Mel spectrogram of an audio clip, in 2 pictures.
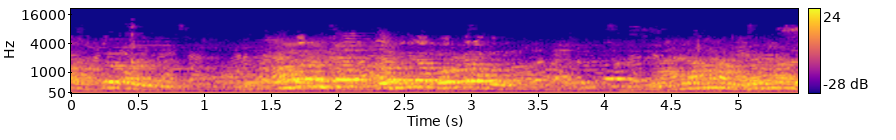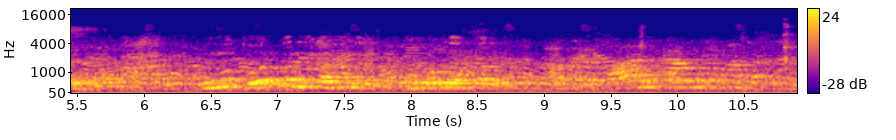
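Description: Speech: stage actors delivering their dialogue in a folk drama, one voice after another with no music under it.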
